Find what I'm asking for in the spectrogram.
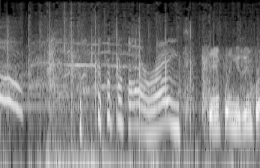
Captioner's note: cheering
